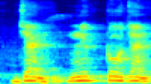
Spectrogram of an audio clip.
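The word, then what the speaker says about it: Pnictogen: जैसे नाइट्रोजन को कहते हैं, देखना नाइट्रोजन का नाम निक्टोजन। अब ये लिखा है यहाँ P साइलेंट है, निक्टोजन फैमिली।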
